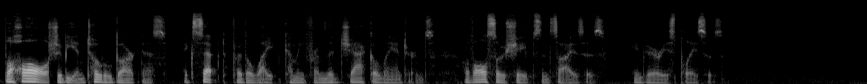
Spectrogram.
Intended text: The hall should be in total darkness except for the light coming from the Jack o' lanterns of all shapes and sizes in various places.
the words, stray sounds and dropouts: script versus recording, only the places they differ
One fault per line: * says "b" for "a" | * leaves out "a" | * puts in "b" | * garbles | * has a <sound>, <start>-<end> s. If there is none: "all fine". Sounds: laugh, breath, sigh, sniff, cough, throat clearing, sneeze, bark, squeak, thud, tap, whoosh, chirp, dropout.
* says "also" for "all"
